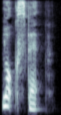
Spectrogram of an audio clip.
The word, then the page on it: lockstep: British English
